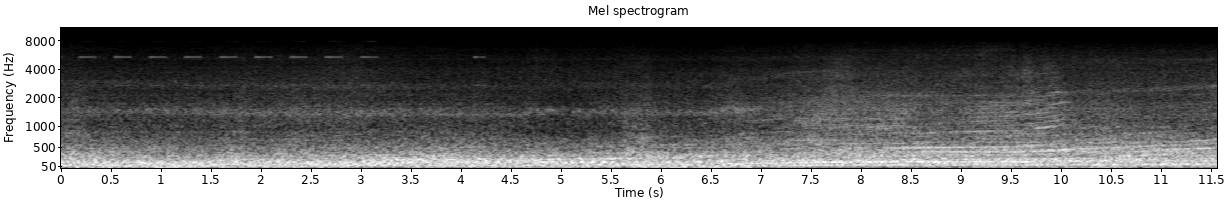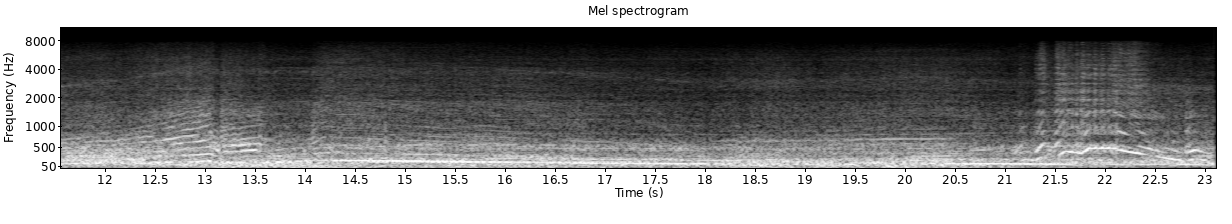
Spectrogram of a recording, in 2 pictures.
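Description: Motorcycle engines revving over a steady low rumble. The pitch climbs twice in the middle and then slides down slowly, and there is a short sharp rev near the end.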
